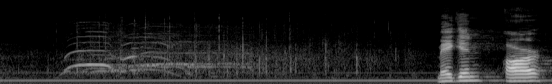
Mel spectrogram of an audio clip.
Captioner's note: audience cheering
